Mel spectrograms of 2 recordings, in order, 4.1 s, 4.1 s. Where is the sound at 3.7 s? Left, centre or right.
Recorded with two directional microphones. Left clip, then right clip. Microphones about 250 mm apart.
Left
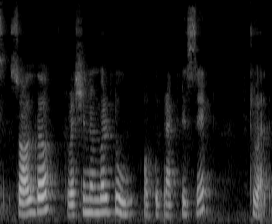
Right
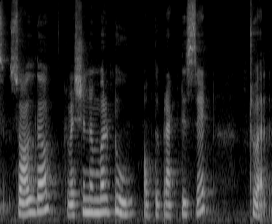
Right.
